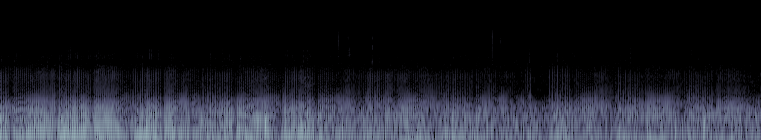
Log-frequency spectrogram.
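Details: Kitten purring during a gentle massage, a sustained low throbbing rumble that pulses with its breathing throughout, occasional faint rubbing and tapping sounds over the top.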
